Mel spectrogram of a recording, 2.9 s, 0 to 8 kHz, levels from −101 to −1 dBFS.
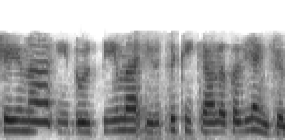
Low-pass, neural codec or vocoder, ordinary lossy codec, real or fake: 7.2 kHz; codec, 16 kHz, 1 kbps, X-Codec, WavLM features, trained on Multilingual LibriSpeech; AAC, 16 kbps; fake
